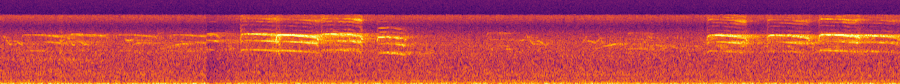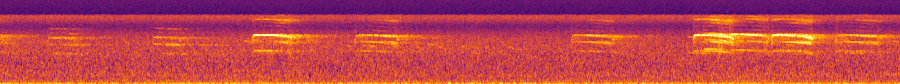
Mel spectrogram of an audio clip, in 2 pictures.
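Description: Faint bird calls outdoors: short, repeated notes in runs of three to five, coming every few seconds, over a steady low background rumble.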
